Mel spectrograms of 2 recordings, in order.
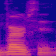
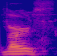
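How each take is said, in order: First: It is said with two full syllables. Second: It is said as one short syllable. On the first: The speaker calls it right. "I should say verses" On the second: The speaker calls it wrong. "I say verse"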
